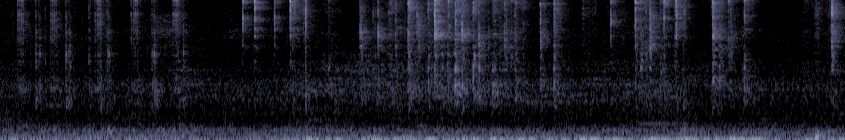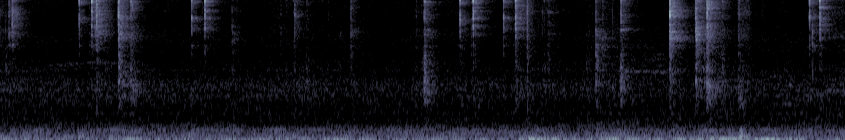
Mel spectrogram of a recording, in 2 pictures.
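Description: Keyboard typing: faint, irregular keystrokes and clicks in uneven runs.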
